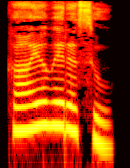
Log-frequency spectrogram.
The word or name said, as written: ಕೆಯ್ವೆರಸು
